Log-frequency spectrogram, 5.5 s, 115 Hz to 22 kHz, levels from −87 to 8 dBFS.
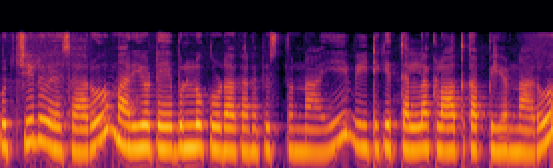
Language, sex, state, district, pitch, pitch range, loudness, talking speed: Telugu, female, Andhra Pradesh, Chittoor, 215 Hz, 205-230 Hz, -14 LUFS, 120 wpm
